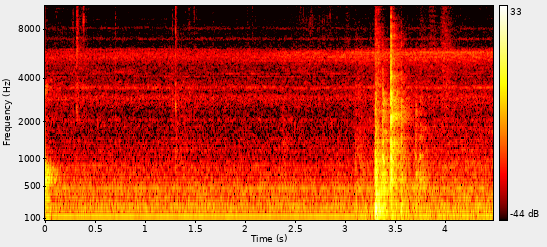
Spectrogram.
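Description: A few faint ticks of a small kitchen knife slicing strawberries against pie dough on a counter, over a steady low room hum. A louder short knock or clatter comes about three seconds in.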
